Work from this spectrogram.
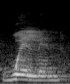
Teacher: porque a sílaba tônica tá no começo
